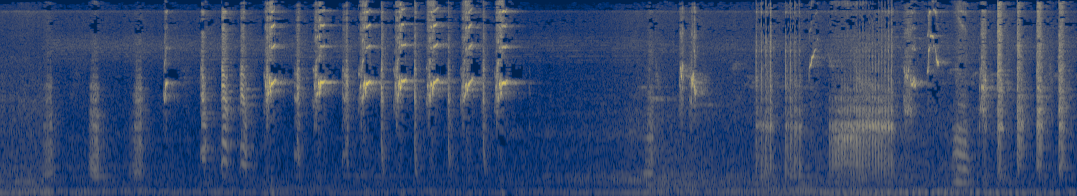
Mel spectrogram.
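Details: Male Javan myna calling other mynas that answer: a run of sharp repeated clicking notes with a high whistled tone, a pause, a noisy rasping squawk, then more dry clicks.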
